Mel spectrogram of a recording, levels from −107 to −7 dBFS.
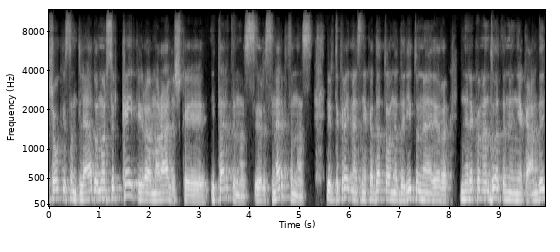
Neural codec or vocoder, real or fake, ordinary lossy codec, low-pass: none; real; Opus, 24 kbps; 10.8 kHz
